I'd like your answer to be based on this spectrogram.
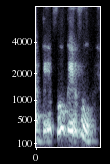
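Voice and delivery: high tearful plea; crying out. Acted. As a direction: wail it through tears. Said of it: "sambil menangis gitu ya". (rintihan sambil menangis)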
